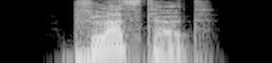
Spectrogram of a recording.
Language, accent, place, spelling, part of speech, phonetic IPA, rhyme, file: German, Germany, Berlin, pflastert, verb, [ˈp͡flastɐt], -astɐt, De-pflastert.ogg
- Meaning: inflection of pflastern: 1. second-person plural present 2. third-person singular present 3. plural imperative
